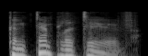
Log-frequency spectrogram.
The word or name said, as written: contemplative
